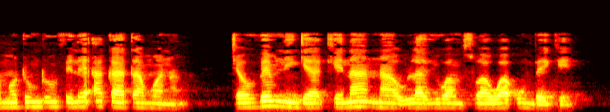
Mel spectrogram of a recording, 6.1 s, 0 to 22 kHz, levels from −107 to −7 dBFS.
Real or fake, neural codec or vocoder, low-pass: real; none; 7.2 kHz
